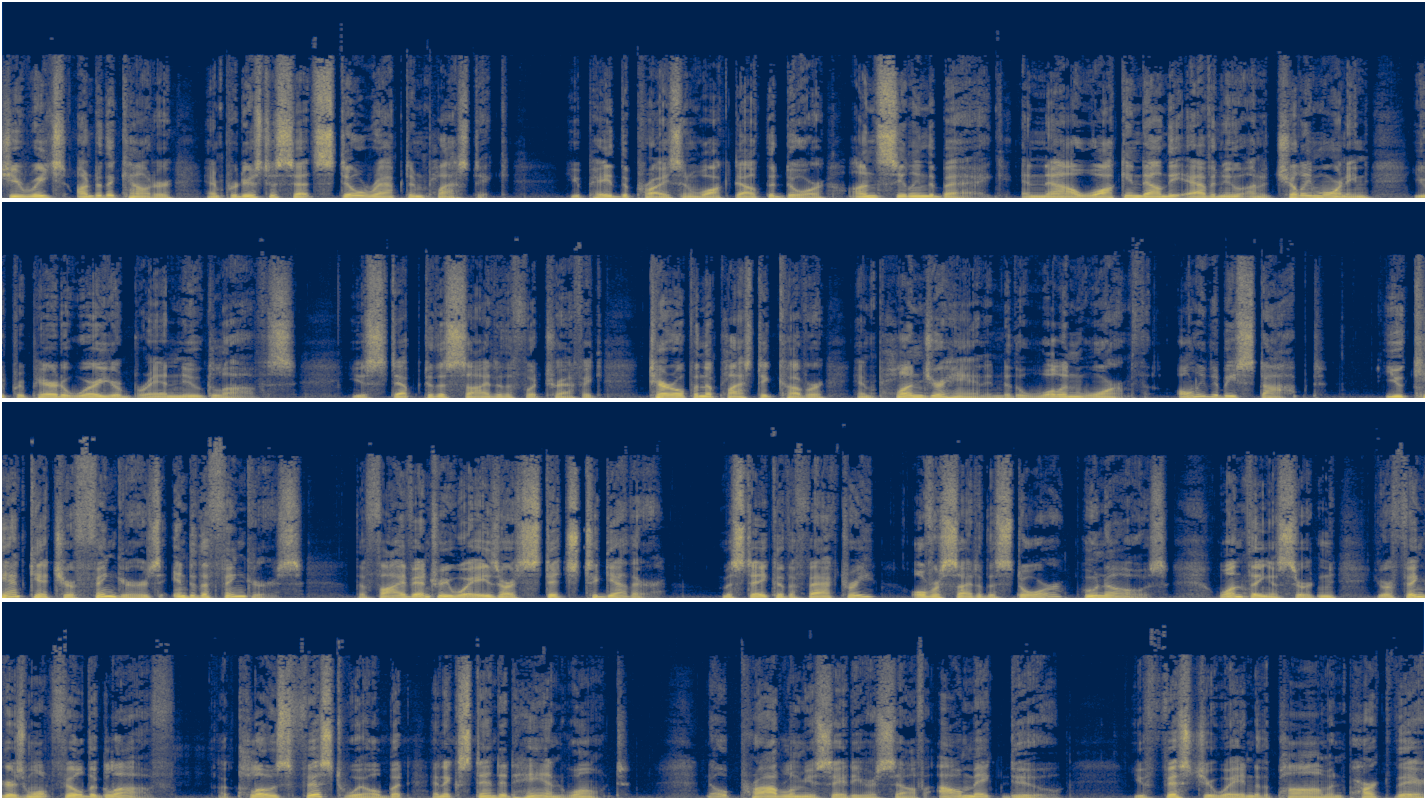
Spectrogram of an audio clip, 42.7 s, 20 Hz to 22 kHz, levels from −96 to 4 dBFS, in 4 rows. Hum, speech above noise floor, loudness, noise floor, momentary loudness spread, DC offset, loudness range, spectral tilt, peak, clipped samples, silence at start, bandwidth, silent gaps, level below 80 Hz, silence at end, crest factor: none; 37 dB; -22 LUFS; -58 dBFS; 12 LU; under 0.1%; 3 LU; -5 dB/octave; -2 dBFS; under 0.1%; 0 s; 17.5 kHz; none; -40 dBFS; 0 s; 20 dB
